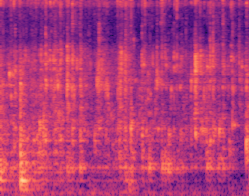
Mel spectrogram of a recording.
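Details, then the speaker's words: Toilet tank refilling after overflow repair, refill pipe not yet in the overflow tube: loud irregular splashing and trickling of water falling freely into the tank; noisy refill, quieted by placing the pipe inside. "So if I just place my pipe inside there, just like that, I don't have to hear the water entering the tank, that sound."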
